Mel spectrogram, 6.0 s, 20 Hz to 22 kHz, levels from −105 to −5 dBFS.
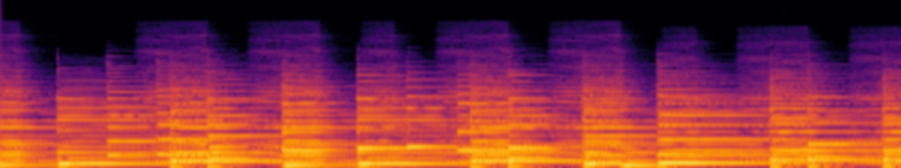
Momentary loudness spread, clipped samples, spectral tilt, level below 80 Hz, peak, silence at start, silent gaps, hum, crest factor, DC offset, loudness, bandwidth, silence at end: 5 LU; under 0.1%; -10 dB/octave; -32 dBFS; -4 dBFS; 0 s; none; none; 14 dB; under 0.1%; -19 LUFS; 6 kHz; 0 s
